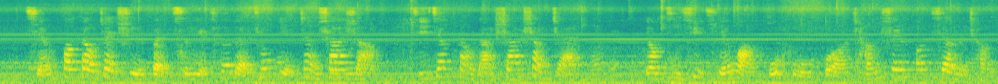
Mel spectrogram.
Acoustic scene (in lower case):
subway train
